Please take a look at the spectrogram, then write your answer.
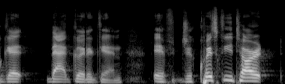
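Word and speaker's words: Jaquiski Tartt: If Jaquiski Tart, pronounce this correctly, right?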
